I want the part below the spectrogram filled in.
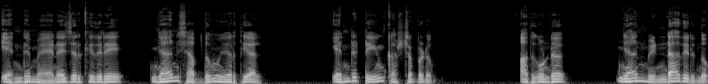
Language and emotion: Malayalam, fearful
